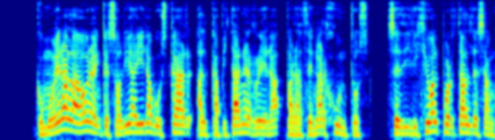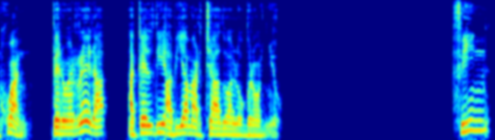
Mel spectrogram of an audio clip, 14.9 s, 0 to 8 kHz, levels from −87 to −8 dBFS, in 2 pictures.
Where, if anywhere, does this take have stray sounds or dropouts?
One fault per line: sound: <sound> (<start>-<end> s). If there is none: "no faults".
no faults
